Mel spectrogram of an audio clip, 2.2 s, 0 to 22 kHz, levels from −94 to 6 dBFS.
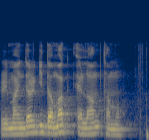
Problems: low volume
